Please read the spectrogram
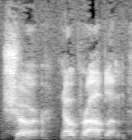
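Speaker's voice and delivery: low, slow sarcastic agreement; deep-voiced game partner being sarcastic. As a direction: agree slowly with no intention of helping. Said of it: "he's sarcastic as well".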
